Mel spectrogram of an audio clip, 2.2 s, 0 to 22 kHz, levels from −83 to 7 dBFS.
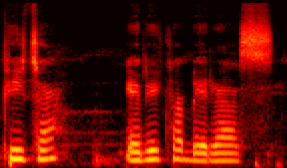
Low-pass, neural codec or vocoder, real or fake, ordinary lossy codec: none; codec, 44.1 kHz, 2.6 kbps, SNAC; fake; none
